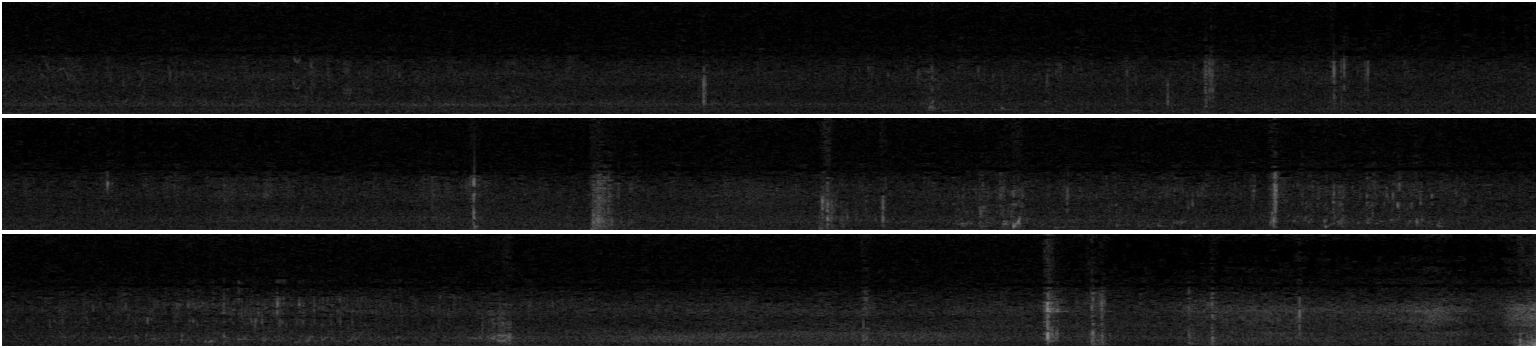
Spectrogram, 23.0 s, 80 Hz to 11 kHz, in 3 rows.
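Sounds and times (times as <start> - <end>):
faint trickling water: 0.0 - 23.0
low steady hum: 22.1 - 23.0.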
